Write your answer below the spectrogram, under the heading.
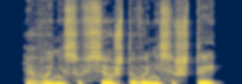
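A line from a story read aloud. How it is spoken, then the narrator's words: Whispered. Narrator (Russian): прошептал Астер на мои упреки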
